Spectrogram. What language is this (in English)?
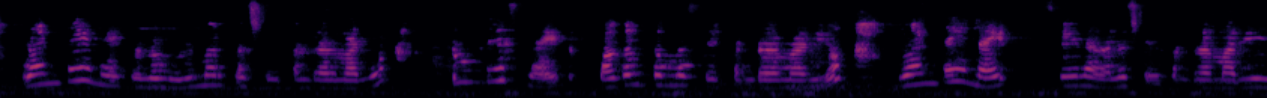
Tamil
